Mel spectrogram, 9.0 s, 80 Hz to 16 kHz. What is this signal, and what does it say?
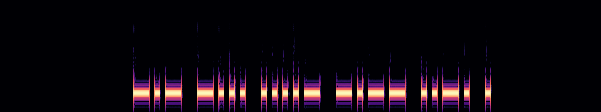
Morse code, heard as a keyed tone, about 16 wpm, 700 Hz. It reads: KB4YFE
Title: USA Call Signs - 6 Characters - Repeated 2x - 15wpm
